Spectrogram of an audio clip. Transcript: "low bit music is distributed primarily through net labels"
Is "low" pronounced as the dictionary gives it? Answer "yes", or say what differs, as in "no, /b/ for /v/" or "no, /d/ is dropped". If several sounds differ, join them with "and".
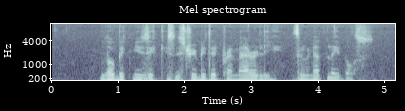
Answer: yes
